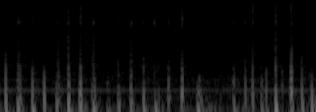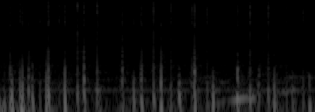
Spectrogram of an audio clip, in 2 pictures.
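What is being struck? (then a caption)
Wax pillar candle. Long painted nails tap fast on the side of a solid, palm-sized white wax pillar candle. The result is a quiet, rapid, uneven stream of short, dry clicks that stop almost instantly, with faint bright ticks on top and a steady low hum underneath.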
